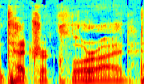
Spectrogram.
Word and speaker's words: tetrachloride: Carbon tetrachloride.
